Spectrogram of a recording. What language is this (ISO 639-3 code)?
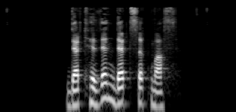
bak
